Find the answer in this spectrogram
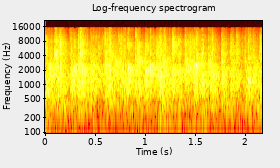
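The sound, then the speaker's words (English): A crowd gives Chris Smith a round of applause, many hands clapping in a dense, continuous wash of sound at a fairly loud, even level with no voices on top. “And just give Chris Smith a round of applause.”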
